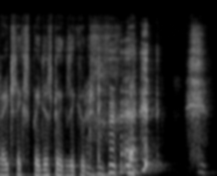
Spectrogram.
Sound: chuckles

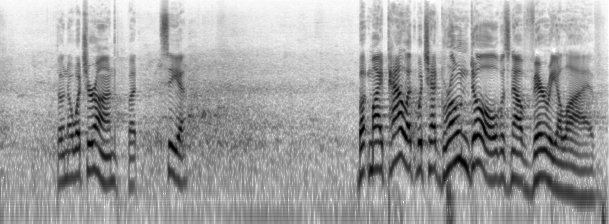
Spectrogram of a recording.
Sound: laughter

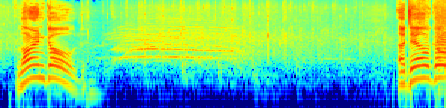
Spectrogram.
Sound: applause

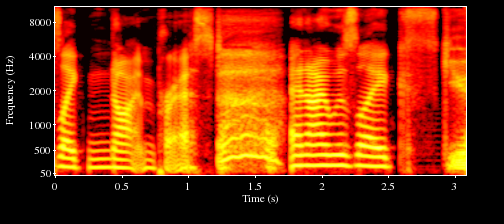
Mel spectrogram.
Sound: gasps

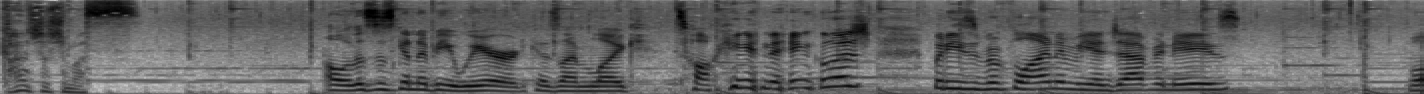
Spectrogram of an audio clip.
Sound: chuckles

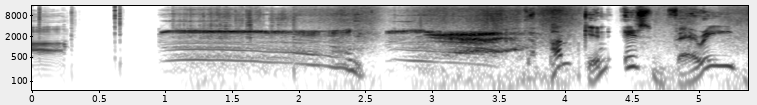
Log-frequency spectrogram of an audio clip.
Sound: straining

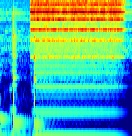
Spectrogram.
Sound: school bell ringing

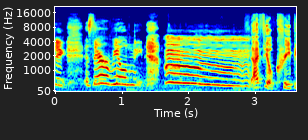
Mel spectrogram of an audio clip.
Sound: gasping

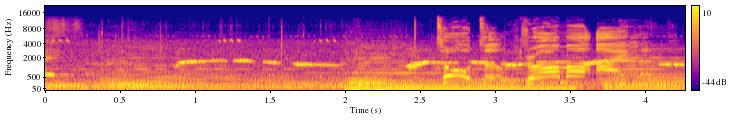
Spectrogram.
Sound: whistling

